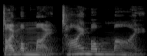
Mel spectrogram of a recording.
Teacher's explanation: the n and the n on my becomes one sound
